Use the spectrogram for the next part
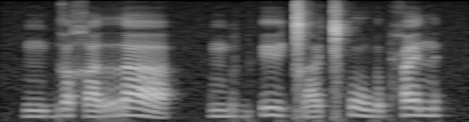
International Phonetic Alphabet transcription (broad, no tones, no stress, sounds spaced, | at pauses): ŋ ɪ ɡ ə χ a r aː | m b ɛ b ʔ ɪː ɡ͡ǀ a ɐ̯ ǀʰ o w ə b ħ ɛ n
